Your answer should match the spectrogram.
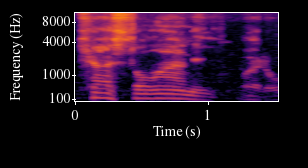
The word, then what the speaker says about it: Castellani: the picture what was that his name is pronounced castellani by the way castellani I don't know whether you have it I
